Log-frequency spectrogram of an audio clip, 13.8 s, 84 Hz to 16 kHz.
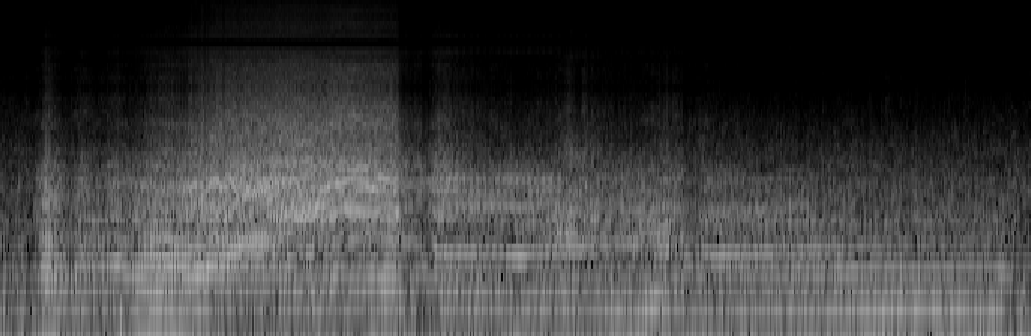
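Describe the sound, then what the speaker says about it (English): A 2023 Chevrolet Camaro ZL1 at a top-speed mile racing event, its engine roaring loud and rising through gears with sweeping pitch climbs, then easing to a steadier drone as it runs on at high speed. "That is 2023 Camaro ZL1."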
